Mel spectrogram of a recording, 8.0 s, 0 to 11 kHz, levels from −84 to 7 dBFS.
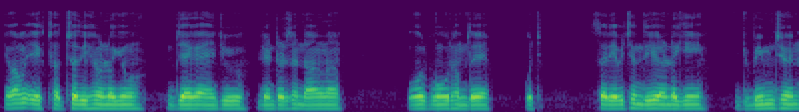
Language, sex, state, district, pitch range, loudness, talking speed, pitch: Hindi, male, Uttarakhand, Uttarkashi, 115-120 Hz, -17 LUFS, 180 wpm, 115 Hz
